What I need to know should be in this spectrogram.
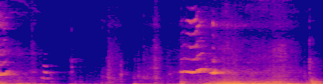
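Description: A kitten meows in short, high cries.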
